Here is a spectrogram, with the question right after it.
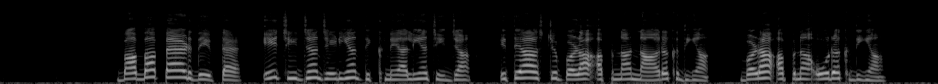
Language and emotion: Dogri, neutral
